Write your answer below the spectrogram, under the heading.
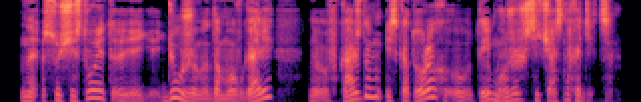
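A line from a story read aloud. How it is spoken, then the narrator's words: Plain. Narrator (Russian): сказал мистер Уизли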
